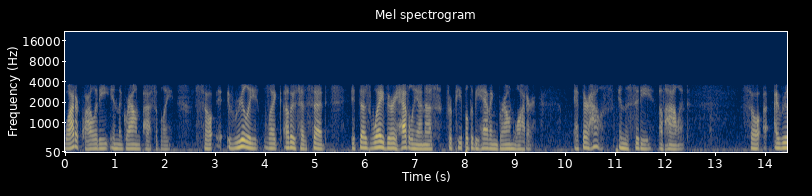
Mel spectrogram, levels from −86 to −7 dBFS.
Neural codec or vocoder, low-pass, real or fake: none; 3.6 kHz; real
